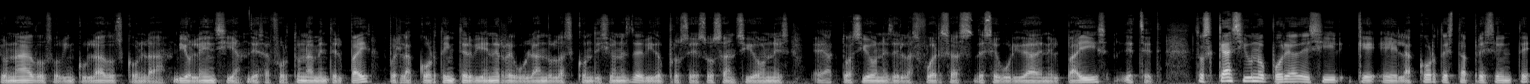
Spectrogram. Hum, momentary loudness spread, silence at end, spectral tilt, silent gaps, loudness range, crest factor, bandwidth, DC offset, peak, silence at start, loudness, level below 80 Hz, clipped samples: none; 8 LU; 0 s; -6 dB/octave; none; 4 LU; 20 dB; 12.5 kHz; under 0.1%; 0 dBFS; 0 s; -22 LUFS; -38 dBFS; under 0.1%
